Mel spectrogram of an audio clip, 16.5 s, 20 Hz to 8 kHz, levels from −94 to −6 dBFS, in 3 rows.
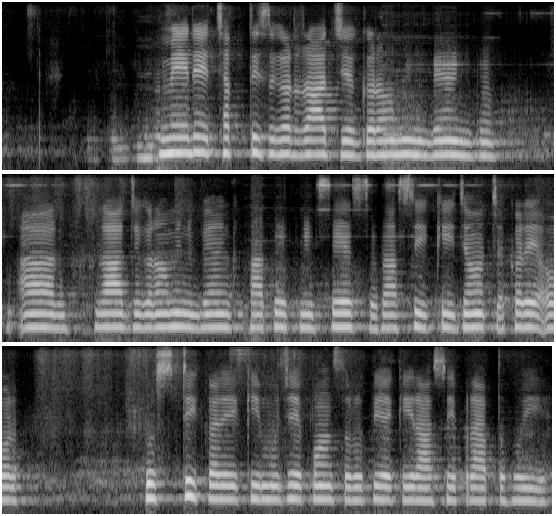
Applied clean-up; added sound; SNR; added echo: neural separator model SepFormer DNS4.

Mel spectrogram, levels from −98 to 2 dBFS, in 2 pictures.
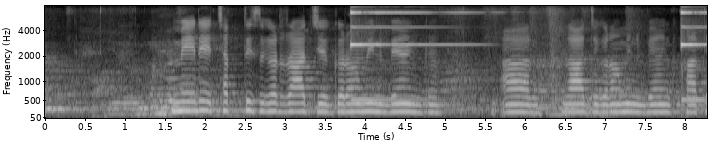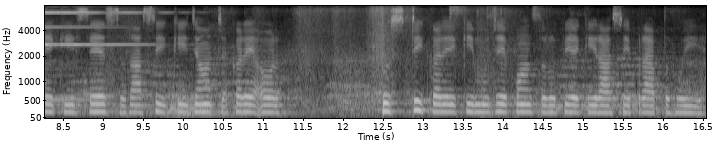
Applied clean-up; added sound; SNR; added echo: none; Bell; 0 dB; none.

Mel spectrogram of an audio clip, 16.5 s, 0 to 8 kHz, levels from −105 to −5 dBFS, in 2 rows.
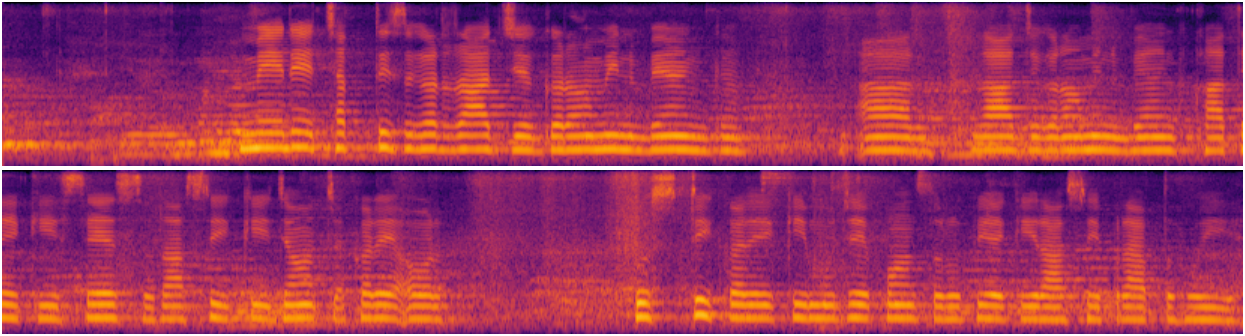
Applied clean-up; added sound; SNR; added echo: none; none; none; none.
